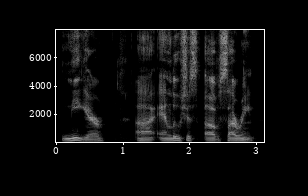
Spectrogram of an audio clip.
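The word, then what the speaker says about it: Niger: Simeon who was called nigar uh and Lucius of sirene now so he's saying this is this this neger that's how it's pronounced in the Greek this is the same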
